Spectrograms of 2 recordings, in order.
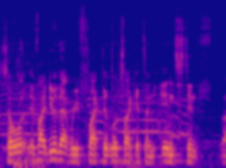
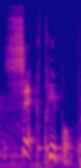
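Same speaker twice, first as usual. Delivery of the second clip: outraged shout; 10 semitones higher, 5 dB louder than usual. Acted. Player voices outraged game character.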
